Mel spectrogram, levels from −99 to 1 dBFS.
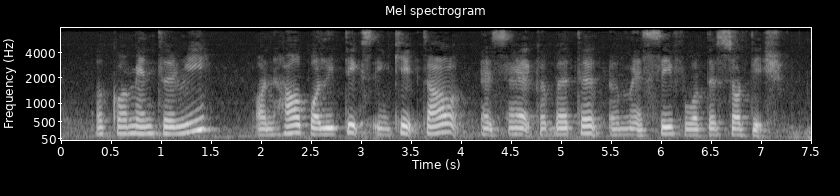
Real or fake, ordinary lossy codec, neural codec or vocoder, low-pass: fake; none; codec, 16 kHz, 4 kbps, X-Codec, WavLM features, trained on Multilingual LibriSpeech; 7.2 kHz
